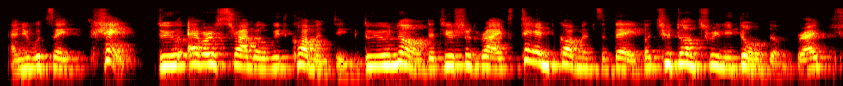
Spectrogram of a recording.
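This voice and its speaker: Heard with audible room echo, a woman with a fairly high pitch speaks at a moderate pace with ordinary pitch variation and hardly any pauses. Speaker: business strategy consultant. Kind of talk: interactive Q&A session. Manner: casual, filler-heavy.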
